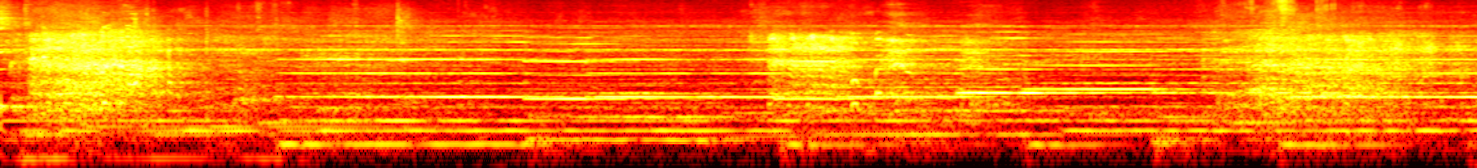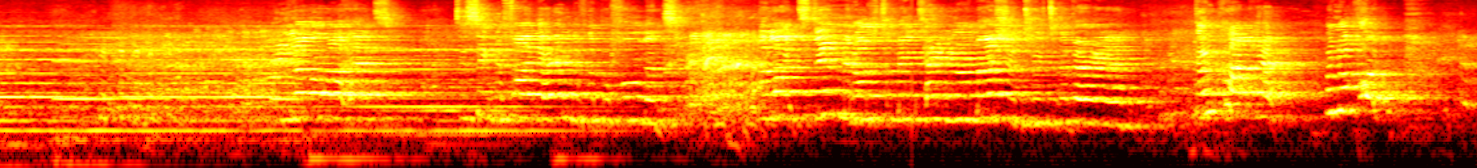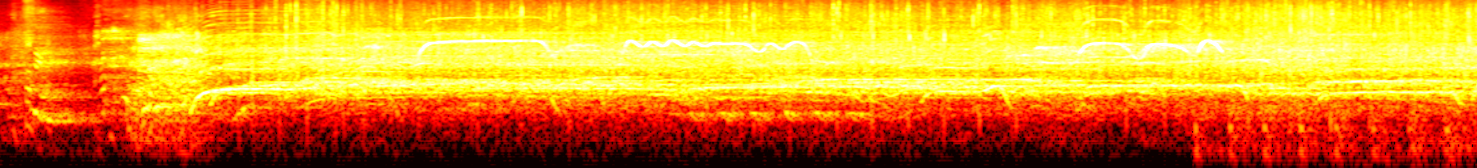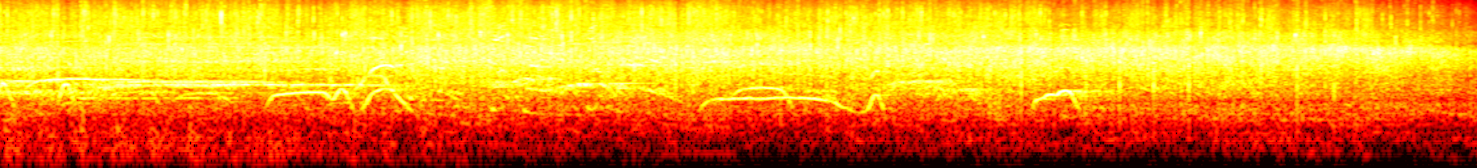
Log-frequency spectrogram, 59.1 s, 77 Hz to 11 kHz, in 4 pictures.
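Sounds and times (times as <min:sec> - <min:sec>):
audience applauding: 0:00.0 - 0:02.8, 0:30.9 - 0:59.0
audience cheering: 0:30.9 - 0:59.0.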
